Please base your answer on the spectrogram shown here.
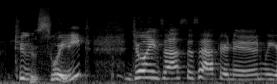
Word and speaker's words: Tout De Suite: i should say yeah too sweet pronounced too sweet joins us this afternoon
